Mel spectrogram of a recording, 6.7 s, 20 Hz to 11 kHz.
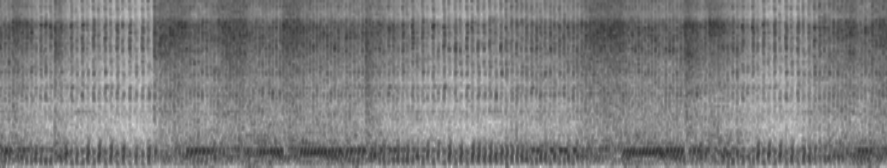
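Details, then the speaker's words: CDI kit on a GX200 / Predator 212 clone engine: crisp single-cylinder revs, then sharp on-time pops on deceleration as the idle jet keeps feeding fuel after the main jet cuts. No sputter, consistent with a well-tuned engine. "As the fuel flow is cut from the main jet, the idle jet continues pumping gas. An off-time engine will sound like it's sputtering through initial decel, but this sounds more like a well-tuned engine popping and firing right on time."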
